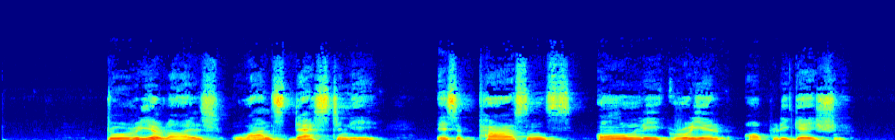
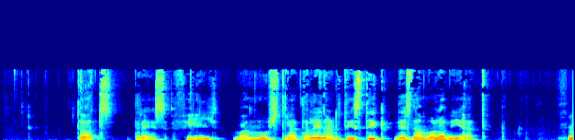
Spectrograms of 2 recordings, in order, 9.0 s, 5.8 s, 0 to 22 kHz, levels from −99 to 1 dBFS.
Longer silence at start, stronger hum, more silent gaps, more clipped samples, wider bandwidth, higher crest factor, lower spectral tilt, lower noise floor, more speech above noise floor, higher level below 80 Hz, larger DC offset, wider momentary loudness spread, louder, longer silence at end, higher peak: first, 1.1 s vs 0.8 s; neither; neither; neither; about the same, 12.5 kHz vs 11.5 kHz; about the same, 18 dB vs 18 dB; about the same, -5.5 dB/octave vs -5.5 dB/octave; first, -79 dBFS vs -74 dBFS; first, 55 dB vs 44 dB; about the same, -64 dBFS vs -68 dBFS; neither; about the same, 13 LU vs 11 LU; first, -25 LUFS vs -31 LUFS; first, 0.5 s vs 0 s; first, -8 dBFS vs -14 dBFS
